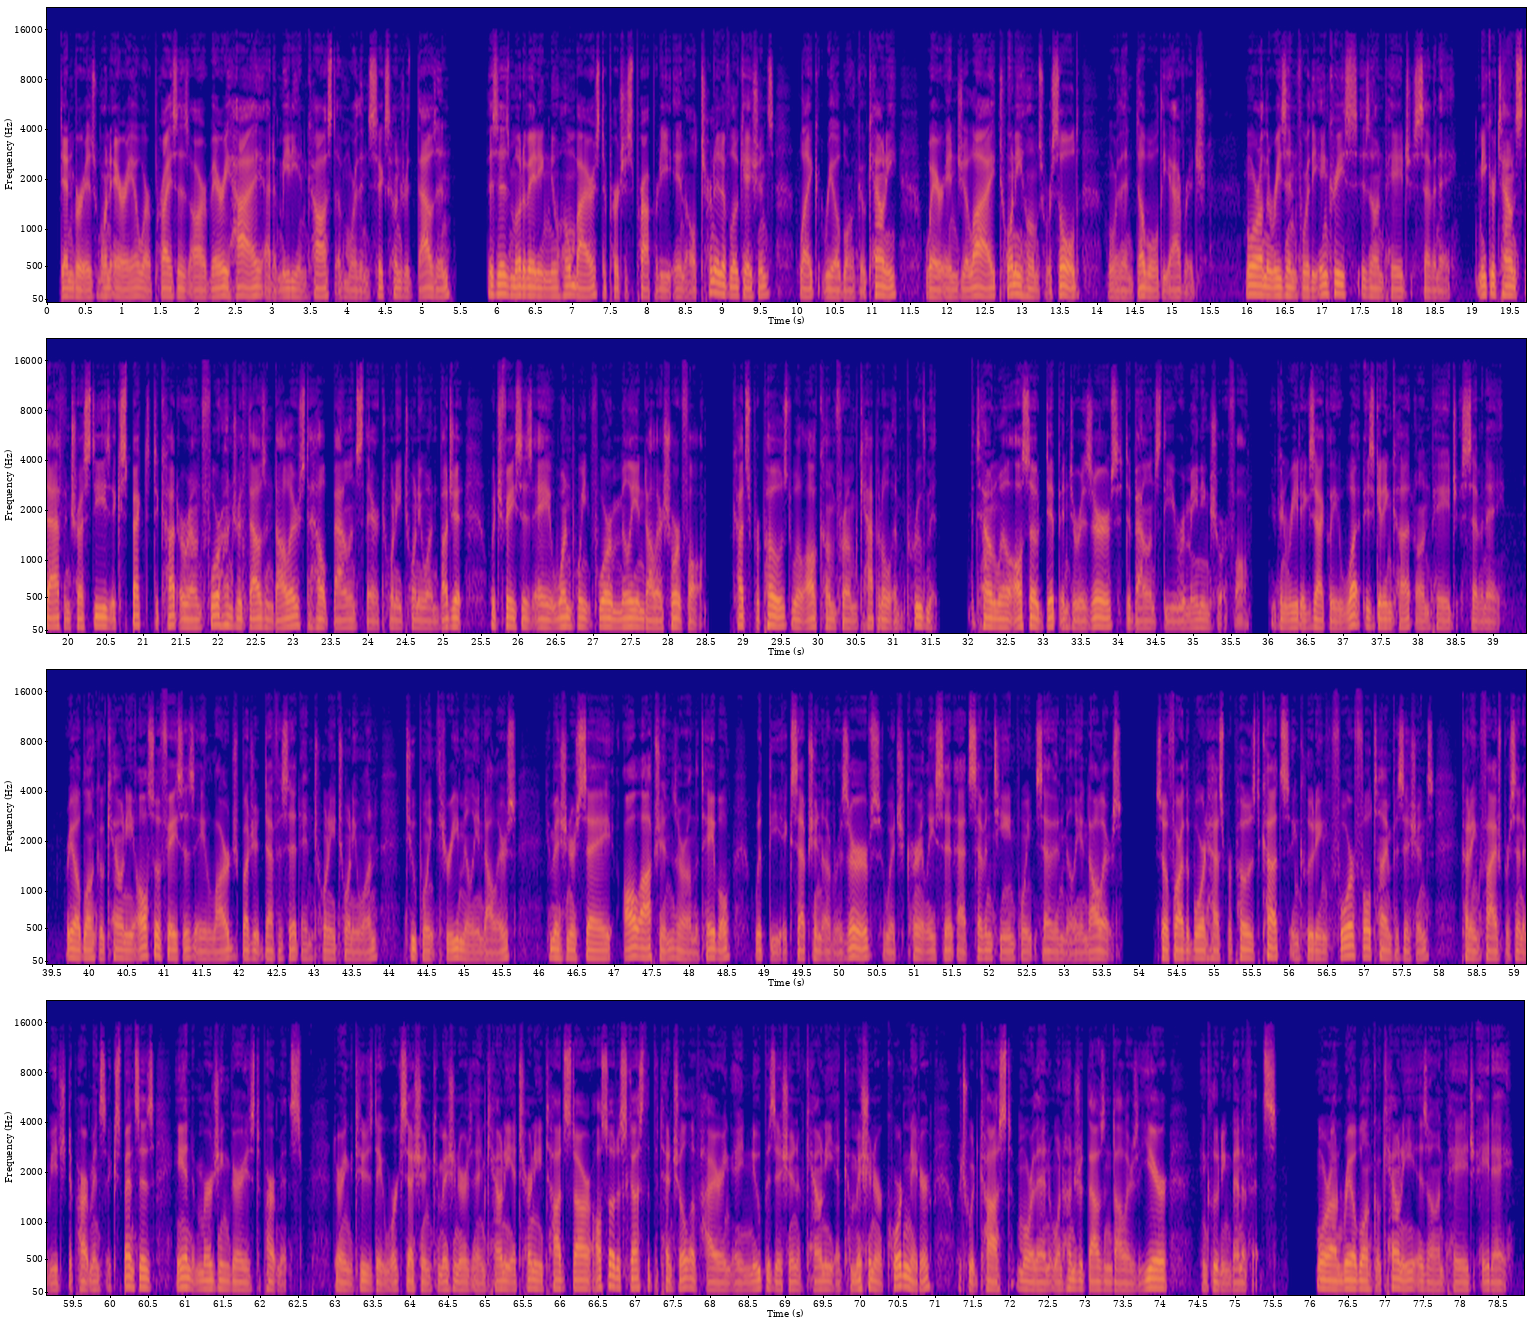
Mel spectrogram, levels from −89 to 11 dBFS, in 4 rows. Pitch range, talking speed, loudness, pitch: 95-110 Hz, 165 wpm, -25 LUFS, 100 Hz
